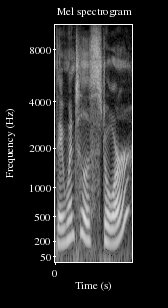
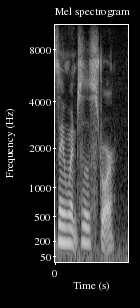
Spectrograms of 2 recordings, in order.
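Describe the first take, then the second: First: The voice rises at the end like a question. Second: The voice falls at the end like a statement.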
